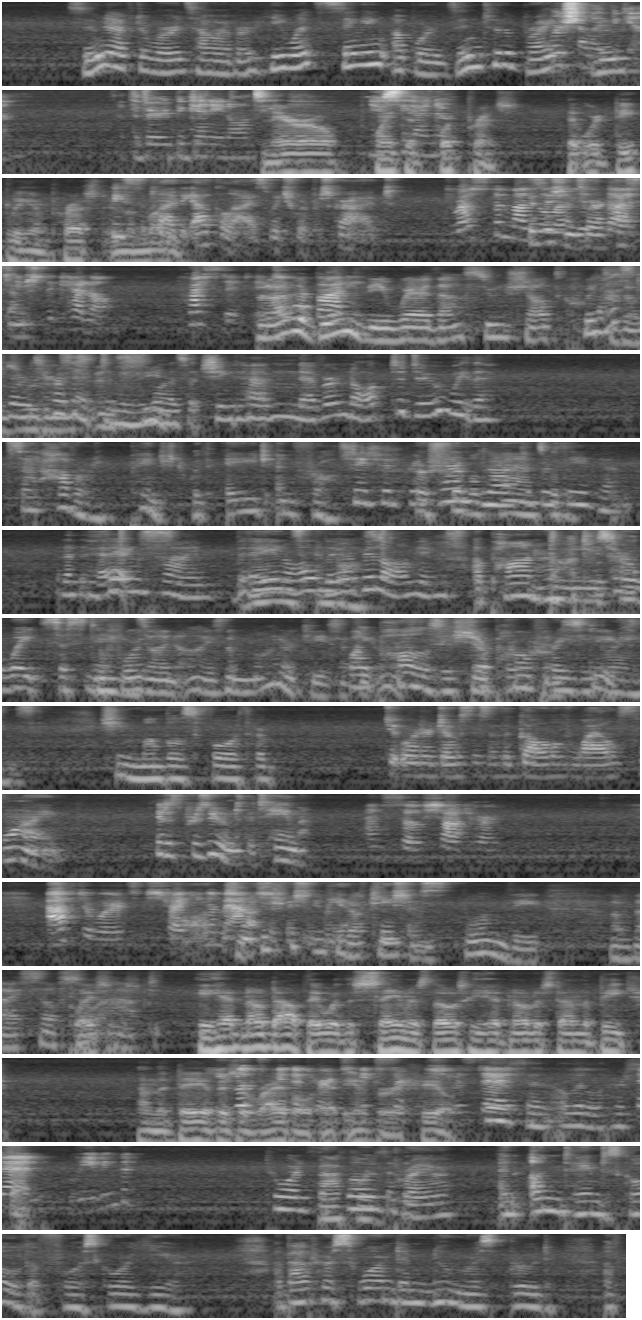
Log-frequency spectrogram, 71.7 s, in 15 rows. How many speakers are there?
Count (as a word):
nine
